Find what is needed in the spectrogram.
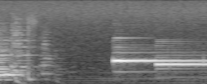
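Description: The last sung note of a TV jingle dies away, and after a short gap a two-note chime sounds: a higher tone, then a lower one held on, like a ding-dong.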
